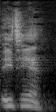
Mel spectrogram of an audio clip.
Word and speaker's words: Etienne: So I'm like, man, it's Etienne. Like how you see it is how you say it.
